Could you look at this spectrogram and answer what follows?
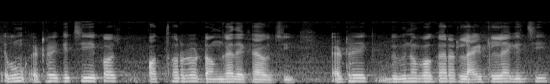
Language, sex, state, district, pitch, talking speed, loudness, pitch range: Odia, male, Odisha, Malkangiri, 135 Hz, 120 wpm, -14 LUFS, 125-145 Hz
